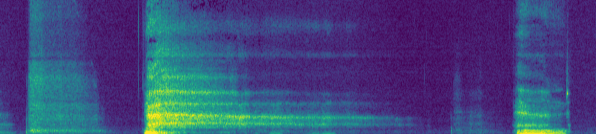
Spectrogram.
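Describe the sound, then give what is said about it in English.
A deep breath: a short inhale, then a long, slow, audible exhale that fades out, followed by another breath near the end. No other sounds are heard. “let's take a deep breath”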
